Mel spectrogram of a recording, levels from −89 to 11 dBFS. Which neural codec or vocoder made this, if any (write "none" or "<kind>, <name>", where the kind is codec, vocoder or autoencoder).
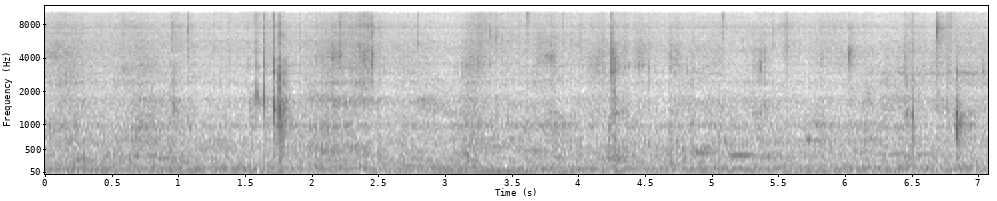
codec, SNAC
